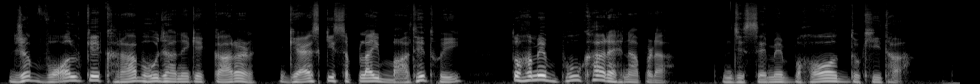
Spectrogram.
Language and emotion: Hindi, sad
